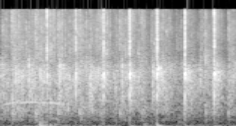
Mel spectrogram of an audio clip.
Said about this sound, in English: I'm clapping us. I don't know why. Good job, us!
